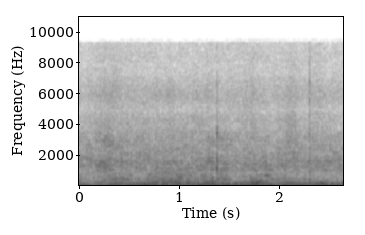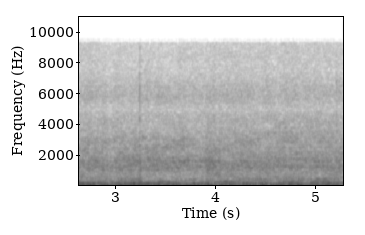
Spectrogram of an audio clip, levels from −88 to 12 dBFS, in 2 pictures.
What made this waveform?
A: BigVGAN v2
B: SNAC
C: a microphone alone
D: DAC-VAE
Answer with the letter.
B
